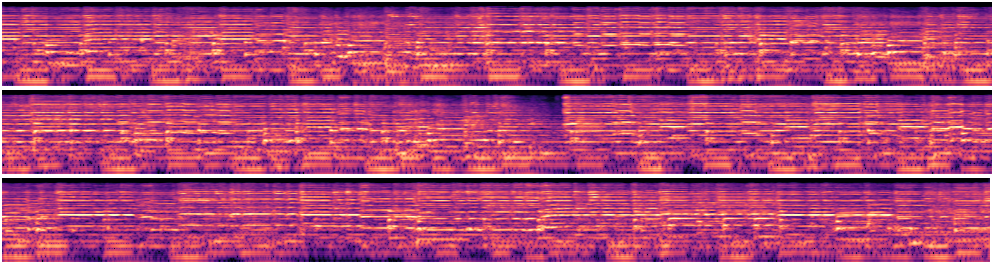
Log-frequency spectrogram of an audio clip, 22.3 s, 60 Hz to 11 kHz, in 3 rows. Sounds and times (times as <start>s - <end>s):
Violin, fiddle: 0.0s - 22.2s.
